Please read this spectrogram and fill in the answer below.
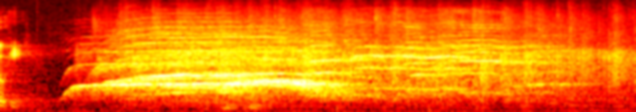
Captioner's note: group applauding and cheering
